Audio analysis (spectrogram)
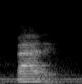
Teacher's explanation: The first syllable bat is said more loudly than the second syllable, ting. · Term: accented syllable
